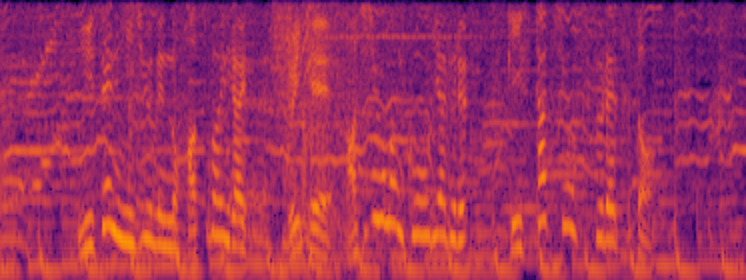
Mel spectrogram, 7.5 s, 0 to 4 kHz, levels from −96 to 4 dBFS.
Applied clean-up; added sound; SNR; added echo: none; none; none; none.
